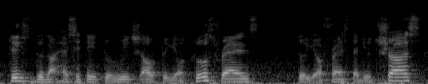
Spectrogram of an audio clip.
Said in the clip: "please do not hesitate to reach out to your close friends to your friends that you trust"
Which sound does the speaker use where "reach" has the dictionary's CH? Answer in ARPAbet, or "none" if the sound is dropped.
CH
